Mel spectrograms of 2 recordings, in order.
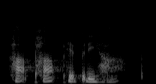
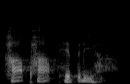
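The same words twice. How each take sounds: The two takes are said the same way.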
